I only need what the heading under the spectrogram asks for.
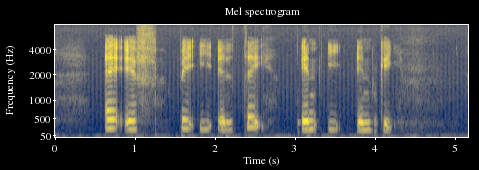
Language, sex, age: Danish, female, 33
